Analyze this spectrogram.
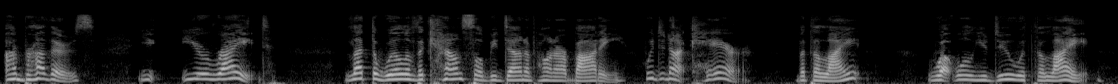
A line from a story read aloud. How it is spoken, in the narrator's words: we pleaded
